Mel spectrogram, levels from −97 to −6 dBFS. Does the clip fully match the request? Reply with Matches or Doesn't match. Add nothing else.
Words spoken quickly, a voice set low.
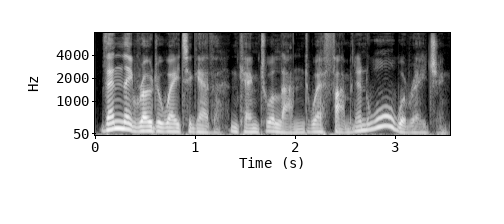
Matches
